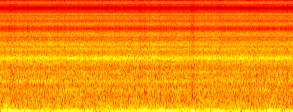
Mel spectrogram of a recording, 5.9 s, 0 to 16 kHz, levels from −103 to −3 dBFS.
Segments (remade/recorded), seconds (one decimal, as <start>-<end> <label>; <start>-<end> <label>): 0.0-4.1 recorded; 4.1-4.7 remade; 4.7-5.9 recorded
